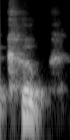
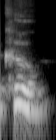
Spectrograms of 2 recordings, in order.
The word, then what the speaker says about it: coup: today we're talking about the coop the coup the coup not our coops the spelled Coop yes but that's a silent P dear it's a good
